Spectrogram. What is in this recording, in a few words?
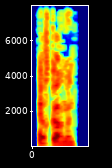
"ergangen", German; adjectives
